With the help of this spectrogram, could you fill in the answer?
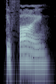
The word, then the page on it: guffawing: British English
